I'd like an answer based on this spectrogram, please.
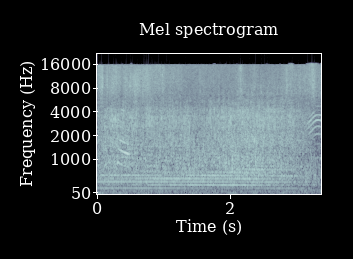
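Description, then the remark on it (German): A helicopter appears overhead, flying quite low, droning loudly and steadily, its low rotor hum layered with a whining engine tone and rushing wind noise, holding constant throughout. “Über uns taucht ein Hubschrauber auf.”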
